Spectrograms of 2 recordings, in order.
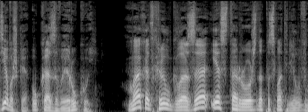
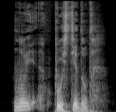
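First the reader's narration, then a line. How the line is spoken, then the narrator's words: Nauseous mutter. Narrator (Russian): пробормотал маг, стараясь справиться с рвотными позывами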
